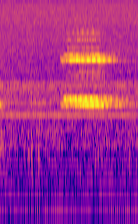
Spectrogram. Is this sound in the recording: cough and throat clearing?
no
